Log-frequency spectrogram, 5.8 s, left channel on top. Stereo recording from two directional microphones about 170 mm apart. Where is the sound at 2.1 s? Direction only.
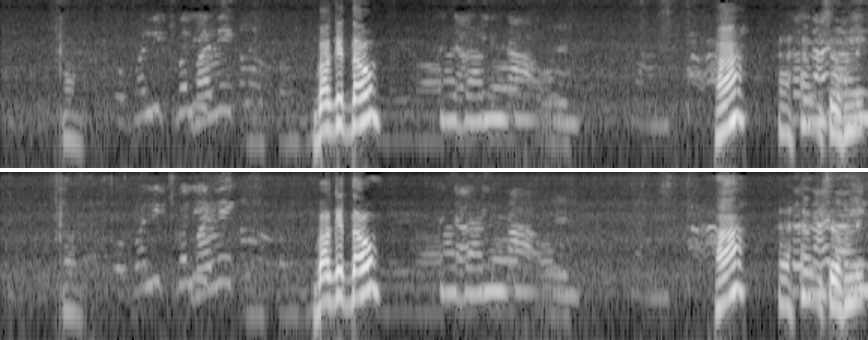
10° left (ahead or behind).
